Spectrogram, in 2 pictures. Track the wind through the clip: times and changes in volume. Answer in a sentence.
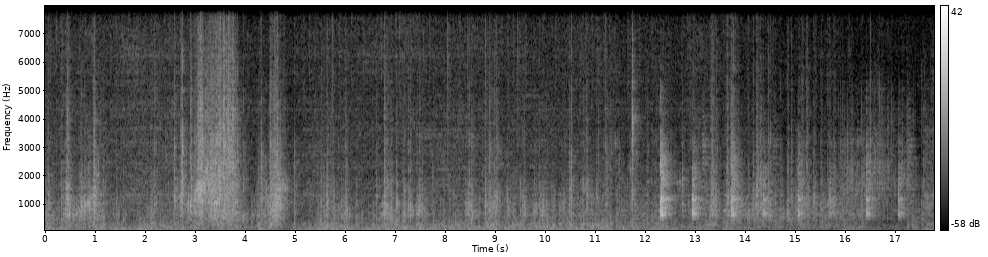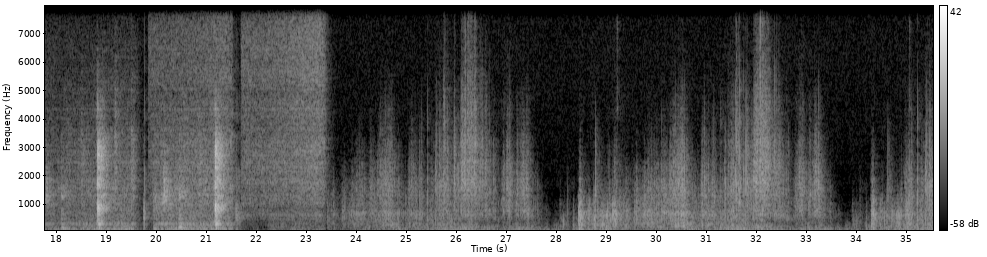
You can hear the wind from 0.0 to 35.5 s, getting quieter then louder.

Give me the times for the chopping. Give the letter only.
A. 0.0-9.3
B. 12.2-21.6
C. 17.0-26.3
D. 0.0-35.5
B.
